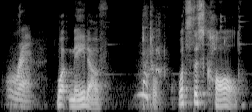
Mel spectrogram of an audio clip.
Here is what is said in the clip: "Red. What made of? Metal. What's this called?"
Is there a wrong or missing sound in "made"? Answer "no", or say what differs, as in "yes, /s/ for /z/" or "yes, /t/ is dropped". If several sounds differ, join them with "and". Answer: yes, /d/ is dropped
